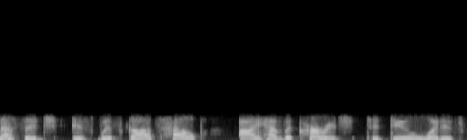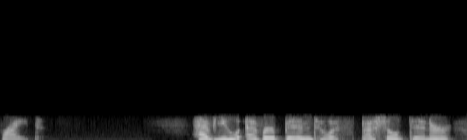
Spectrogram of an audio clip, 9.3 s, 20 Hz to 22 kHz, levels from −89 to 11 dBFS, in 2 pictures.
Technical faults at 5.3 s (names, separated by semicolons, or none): none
